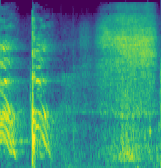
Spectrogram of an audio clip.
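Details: A single sharp, acted cough in a comedy sketch about holding back a cough while fasting during Ramadan, bursting out after a brief voiced sound, followed by room noise and faint music.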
